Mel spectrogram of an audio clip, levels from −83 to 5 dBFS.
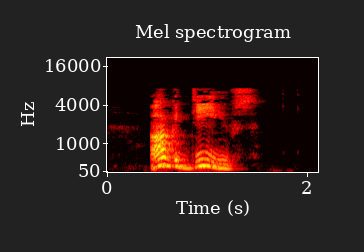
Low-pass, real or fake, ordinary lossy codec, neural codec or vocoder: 7.2 kHz; real; MP3, 32 kbps; none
